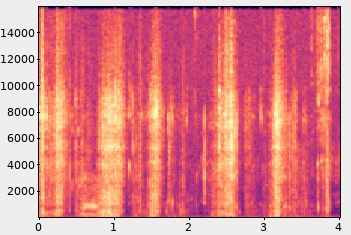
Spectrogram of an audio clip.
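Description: A person chewing noisily, with a run of crunchy bites and a hummed 'mm' about a second in.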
